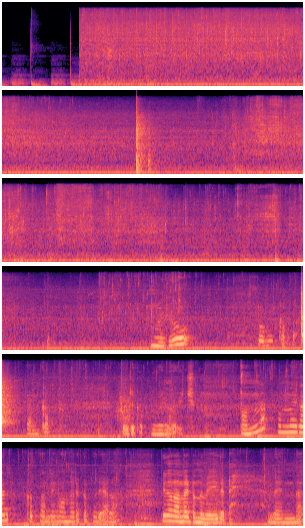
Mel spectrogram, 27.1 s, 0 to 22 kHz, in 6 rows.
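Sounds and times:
food sizzling in frying pan: 0:01.2 - 0:27.0
steady low hum: 0:01.2 - 0:27.0
water pouring into pan: 0:14.8 - 0:21.5.

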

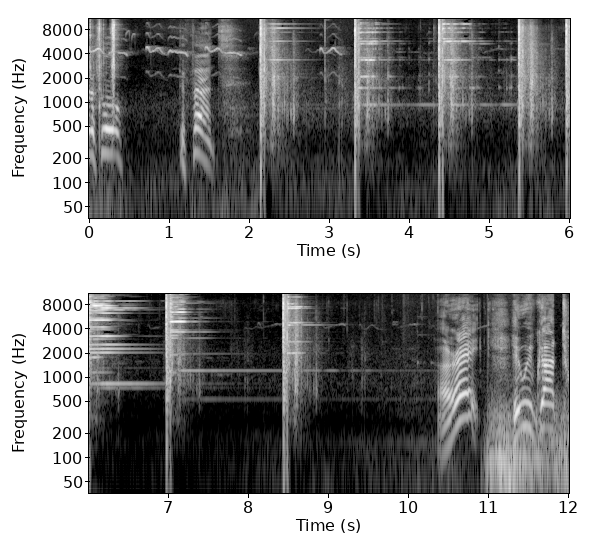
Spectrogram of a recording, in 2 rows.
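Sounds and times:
pistol shots: 0:02.1 - 0:06.4, 0:07.0 - 0:07.5, 0:08.4 - 0:09.0
steel target ringing: 0:02.2 - 0:09.6.

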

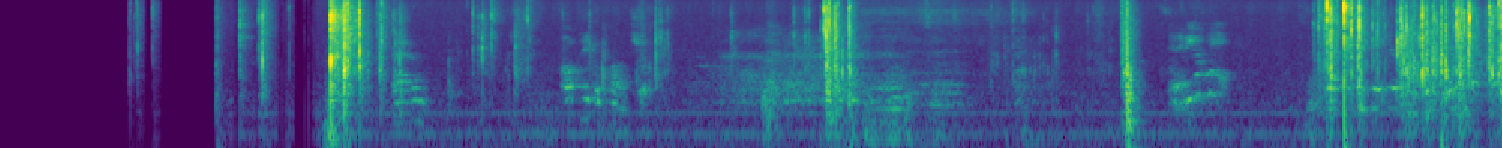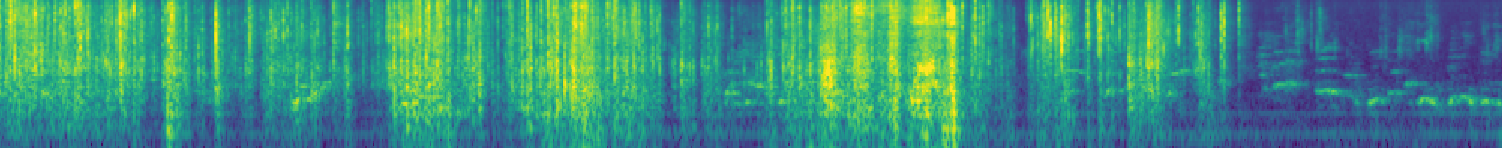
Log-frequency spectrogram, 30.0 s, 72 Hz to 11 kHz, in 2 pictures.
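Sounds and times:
plastic and paper wrapping crinkling: 0:03.3 - 0:04.1, 0:07.9 - 0:08.6, 0:13.2 - 0:28.3.

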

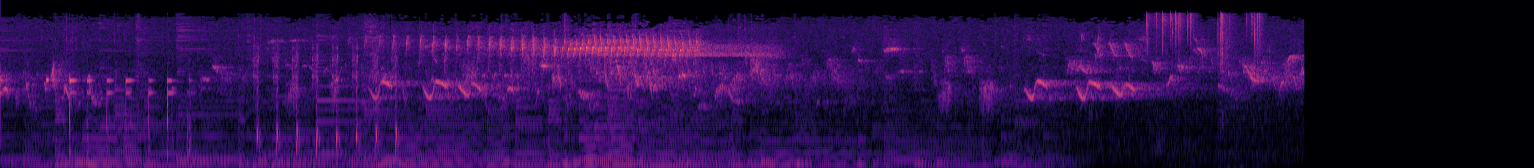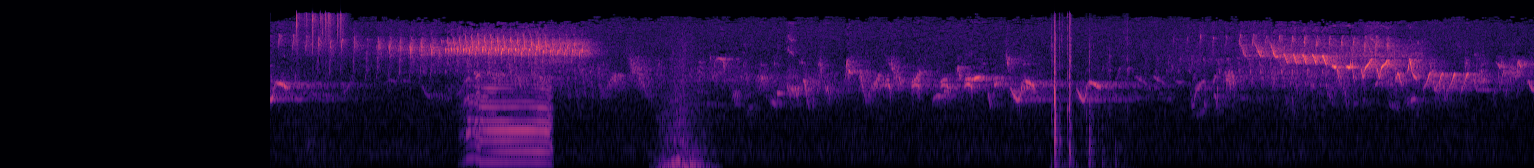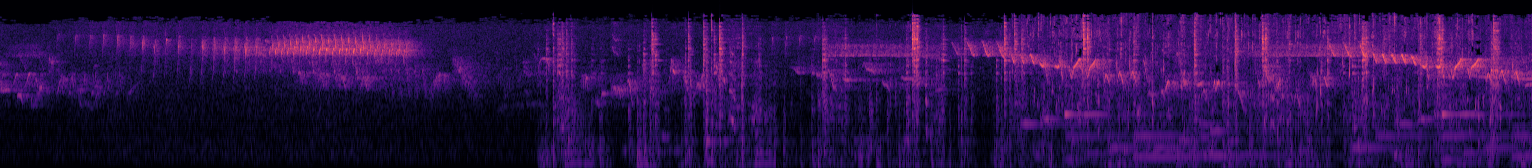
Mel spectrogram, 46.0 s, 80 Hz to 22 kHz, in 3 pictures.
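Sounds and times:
birds chirping and twittering: 0:00.0 - 0:13.0, 0:18.0 - 0:46.0
small clicks and rattles: 0:36.1 - 0:46.0.

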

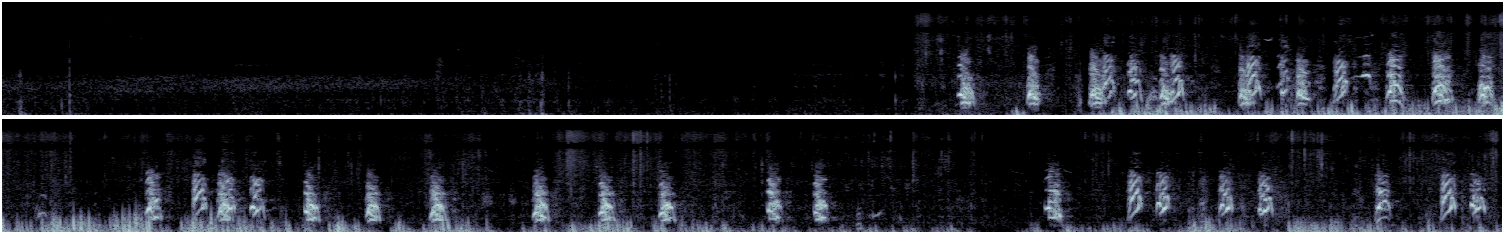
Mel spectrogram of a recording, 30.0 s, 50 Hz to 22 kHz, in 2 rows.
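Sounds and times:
rustle of vegetation: 0:00.0 - 0:08.3, 0:09.0 - 0:30.0
dog barking in quick yelps: 0:09.5 - 0:15.0, 0:16.4 - 0:19.5.

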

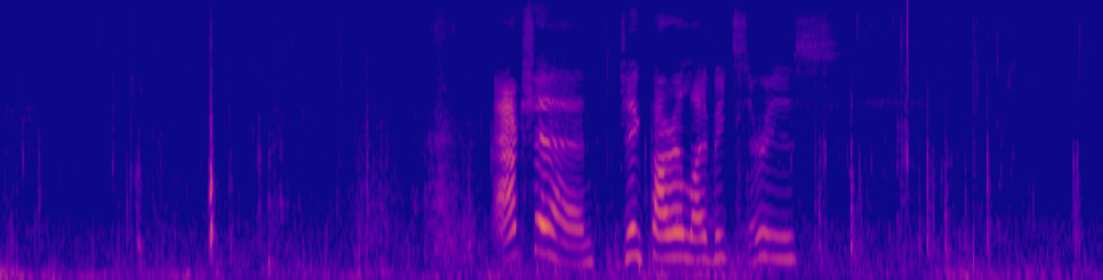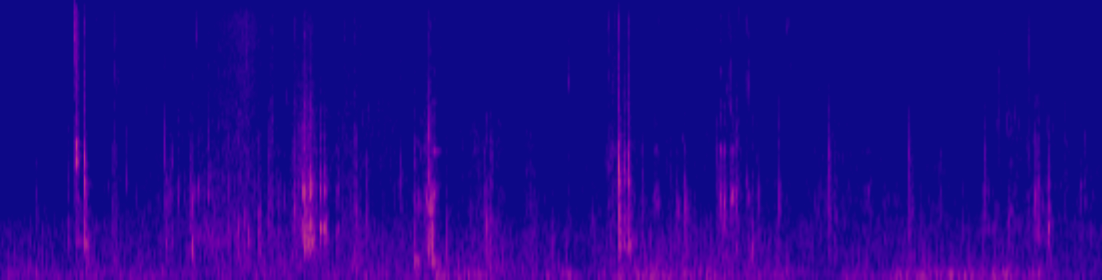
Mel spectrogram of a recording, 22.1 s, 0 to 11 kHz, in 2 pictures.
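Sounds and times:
wind rumble: 0:00.0 - 0:02.0
water around a kayak: 0:00.0 - 0:22.0
knocks and bumps on a boat: 0:01.2 - 0:05.0, 0:11.7 - 0:21.8.

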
